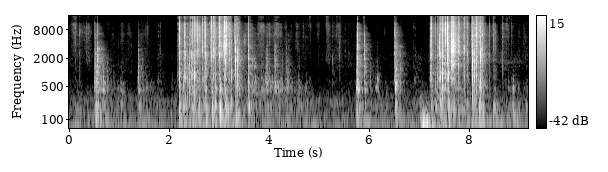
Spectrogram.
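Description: A tarot deck that resists shuffling is riffled and shuffled in two long bursts of dense papery flutter and slapping, with quieter handling between, close and fairly loud.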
